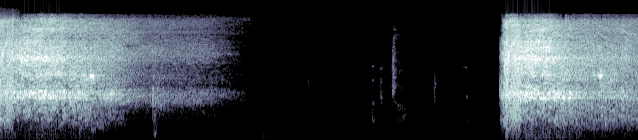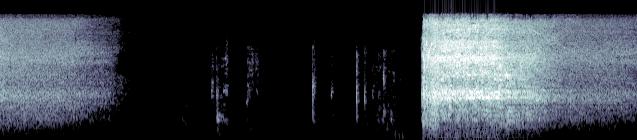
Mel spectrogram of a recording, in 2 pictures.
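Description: A metal cutting drill bit bores into Purple Heart wood in three separate bursts, each a loud, bright whine that starts abruptly and fades over about five seconds, with quiet gaps and small clicks between them.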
